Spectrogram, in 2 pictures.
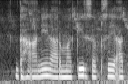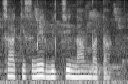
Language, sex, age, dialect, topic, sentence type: Magahi, female, 18-24, Northeastern/Surjapuri, agriculture, question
